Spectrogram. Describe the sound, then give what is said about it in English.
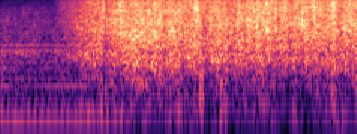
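Heavy rain and hail pour down overnight in Denver, Colorado, in a loud, dense, continuous roar that swells in after a brief low hum, with no voices. “Overnight, a second round of rain and hail dumping on Denver.”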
